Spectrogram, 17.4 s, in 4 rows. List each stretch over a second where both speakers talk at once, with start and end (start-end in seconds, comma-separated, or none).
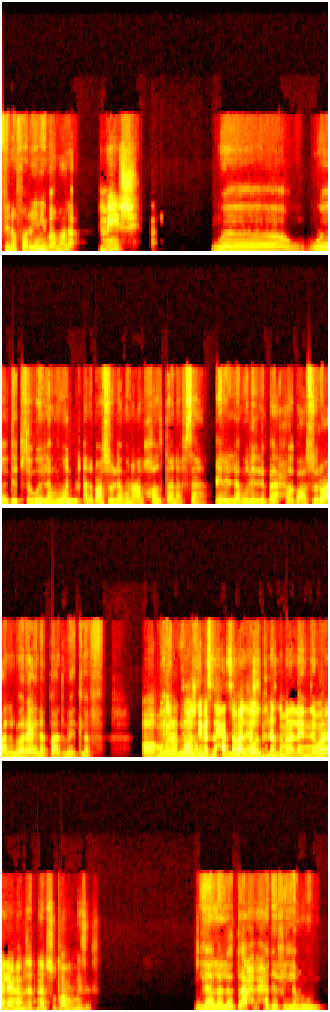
10.7-12.2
